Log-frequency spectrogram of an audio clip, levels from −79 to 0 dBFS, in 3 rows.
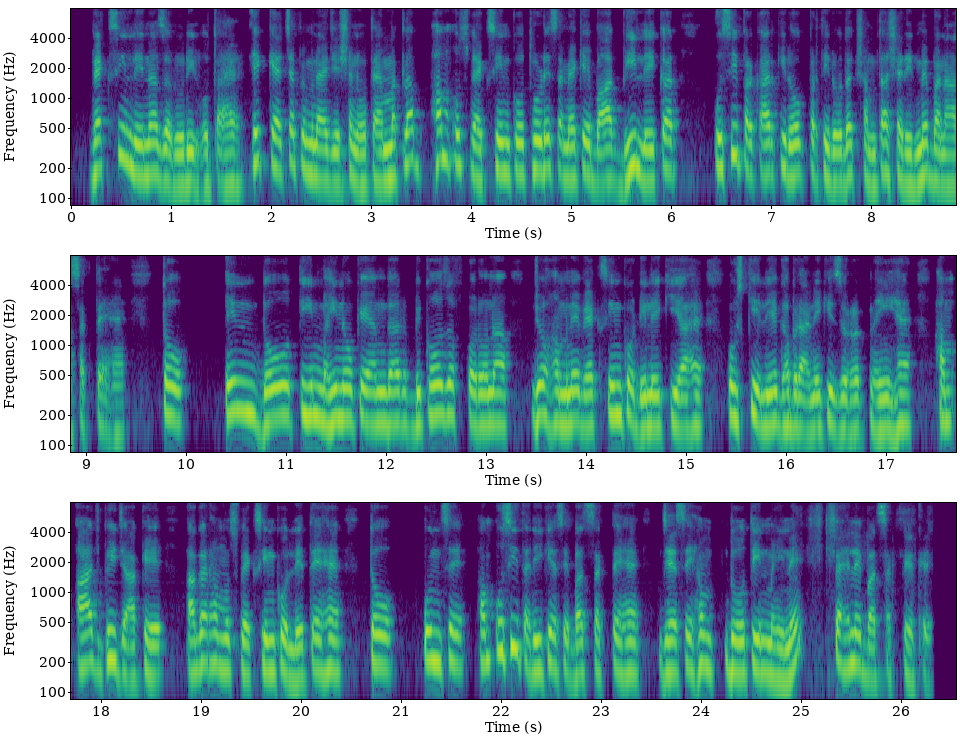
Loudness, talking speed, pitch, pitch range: -17 LUFS, 190 wpm, 170 Hz, 155-190 Hz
